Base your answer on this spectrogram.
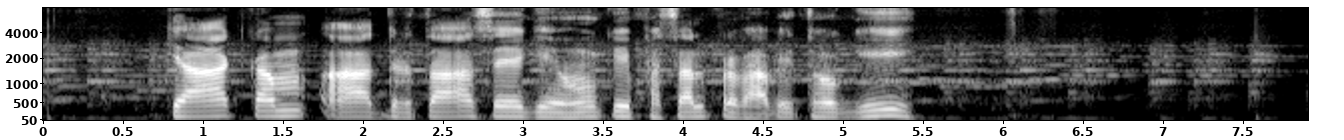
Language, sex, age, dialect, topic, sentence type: Hindi, male, 18-24, Awadhi Bundeli, agriculture, question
